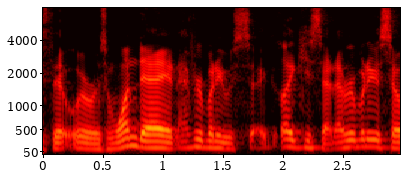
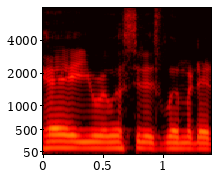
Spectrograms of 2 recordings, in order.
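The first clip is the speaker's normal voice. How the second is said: acted, mock-sheepish tone; 5 dB quieter than usual. Retelling approaching a massive older player on a friday, imitating a sheepish question. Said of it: "we like sheepishly went up to him".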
